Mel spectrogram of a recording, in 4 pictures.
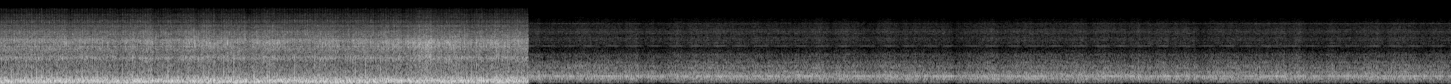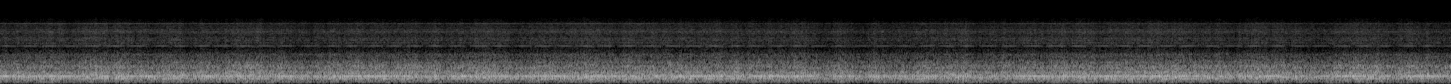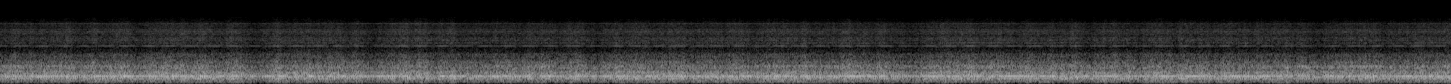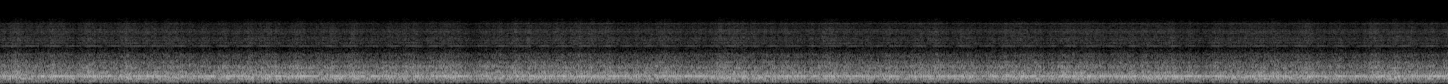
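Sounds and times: wind rush: 0.0 - 5.3
jet cockpit drone: 0.0 - 58.0
propeller plane engine: 0.0 - 58.0.

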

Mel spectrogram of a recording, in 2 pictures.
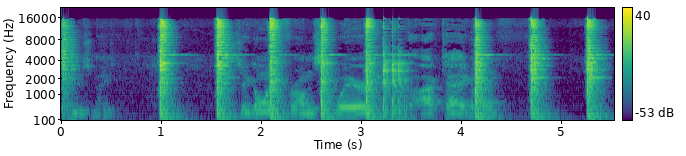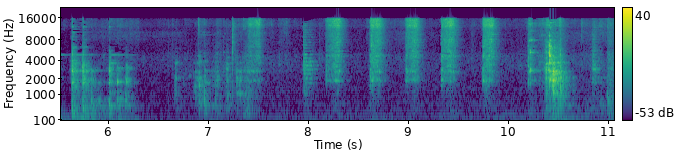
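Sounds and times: hammer striking hot steel on anvil: 1.0 - 6.1.

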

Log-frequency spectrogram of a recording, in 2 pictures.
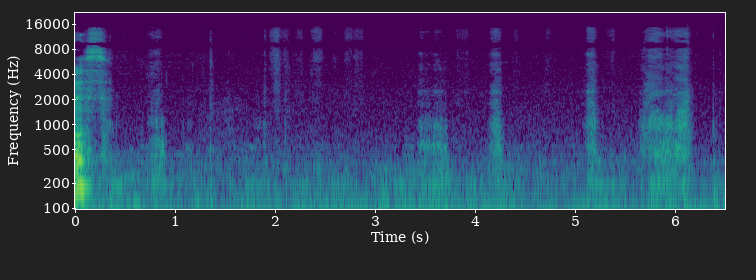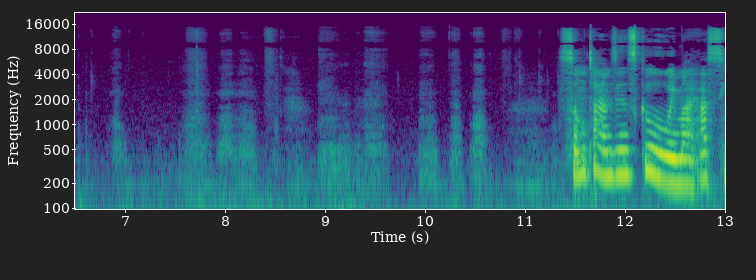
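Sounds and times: pen scratching on paper: 1.8 - 10.8.

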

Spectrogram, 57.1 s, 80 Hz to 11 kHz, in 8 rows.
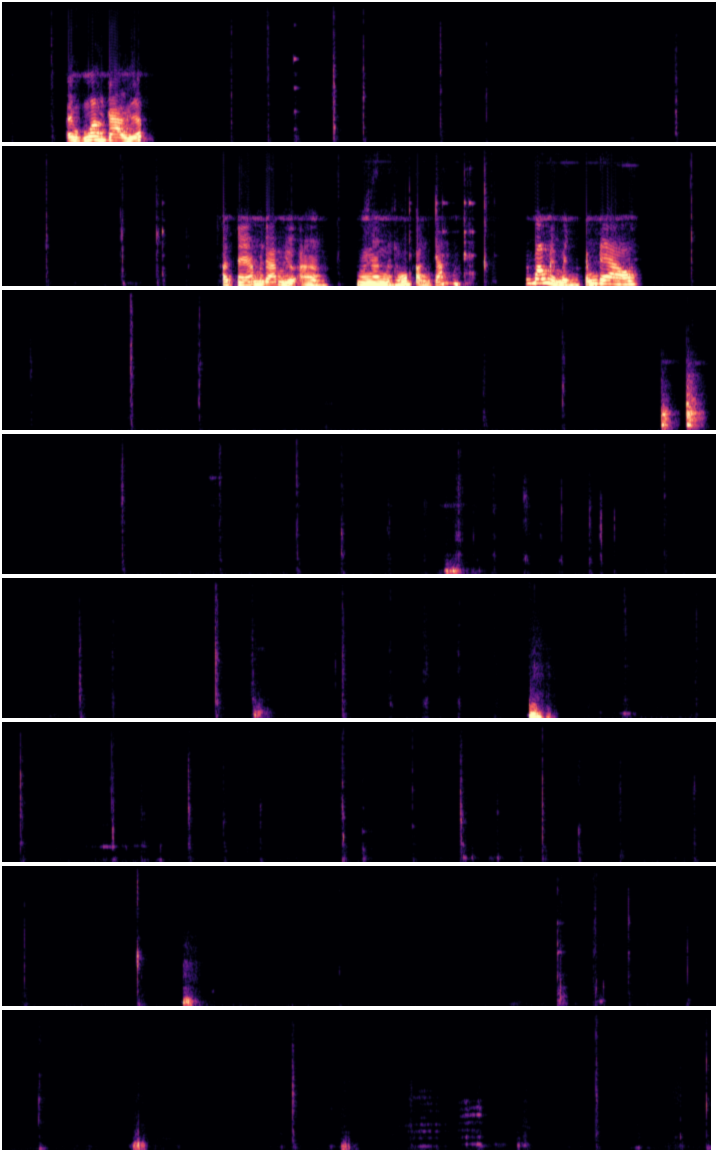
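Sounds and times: wet chewing and lip smacks: 23.6 - 28.2, 31.8 - 33.8.

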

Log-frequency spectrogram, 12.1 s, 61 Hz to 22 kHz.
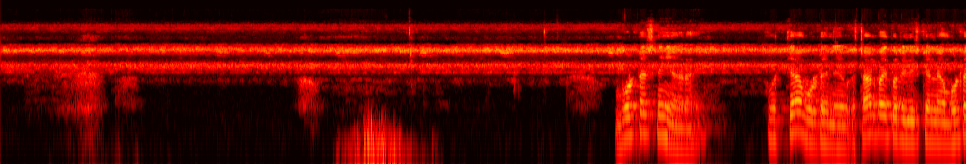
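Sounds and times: high-pitched hiss: 0.0 - 12.0
microphone handling rumble: 4.2 - 5.5.

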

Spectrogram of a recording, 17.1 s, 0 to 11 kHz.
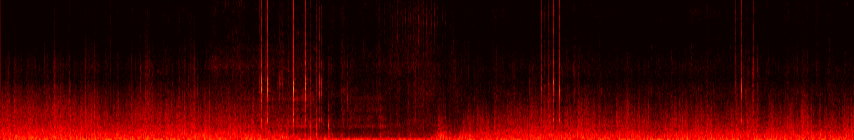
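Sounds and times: wind rushing over microphone: 0.0 - 17.0
sharp clicks: 4.9 - 8.8, 10.6 - 11.5, 14.6 - 15.3.

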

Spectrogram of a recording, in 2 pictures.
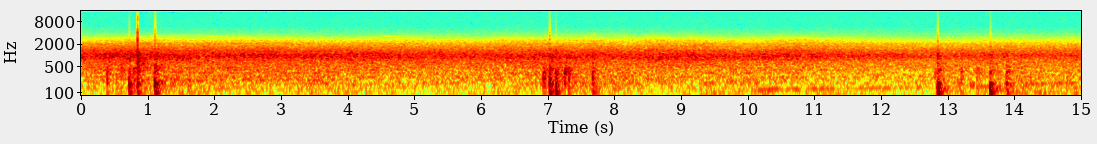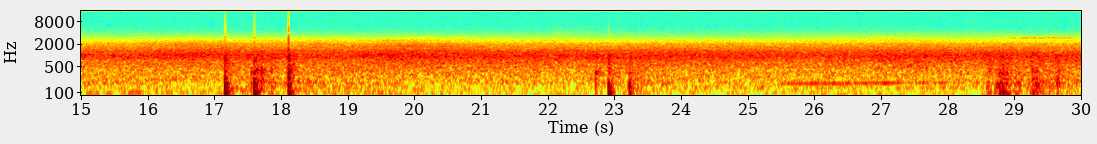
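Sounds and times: distant firework shells bursting: 0.4 - 1.4, 6.9 - 7.9, 17.1 - 18.4, 22.7 - 23.6, 28.6 - 30.0.

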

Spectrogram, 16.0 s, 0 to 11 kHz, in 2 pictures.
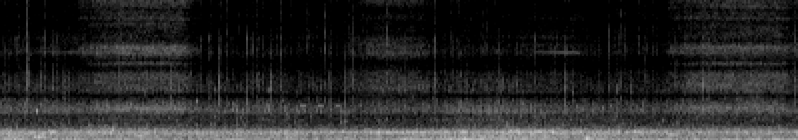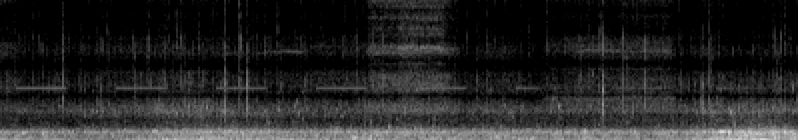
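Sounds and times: low rush of water underwater: 0.0 - 15.9
regulator breathing and bubbles: 0.0 - 15.9.

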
